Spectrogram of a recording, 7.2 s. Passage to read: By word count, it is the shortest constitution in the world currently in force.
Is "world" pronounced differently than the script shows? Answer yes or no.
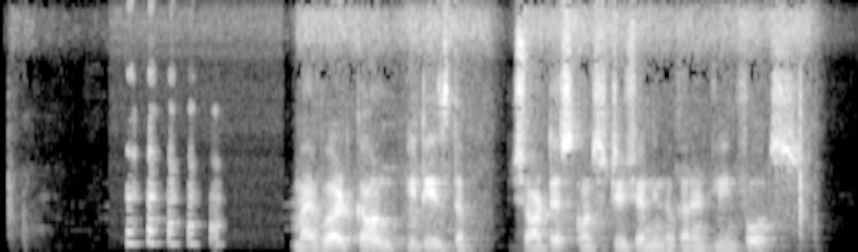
yes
